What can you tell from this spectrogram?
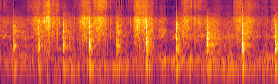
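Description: Footsteps crunching through dry fallen leaves and dead grass at a steady walking pace, about two steps a second, with rustling between the steps.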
